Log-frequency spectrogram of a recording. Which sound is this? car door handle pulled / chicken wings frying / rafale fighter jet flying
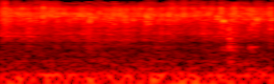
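chicken wings frying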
